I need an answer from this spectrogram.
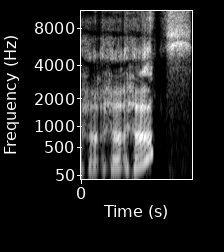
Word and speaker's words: HAEX: This one is called Hacks. I think it's how you say it. HAEX.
